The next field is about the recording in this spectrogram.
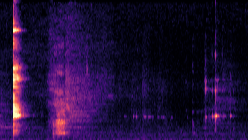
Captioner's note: clinking glasses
